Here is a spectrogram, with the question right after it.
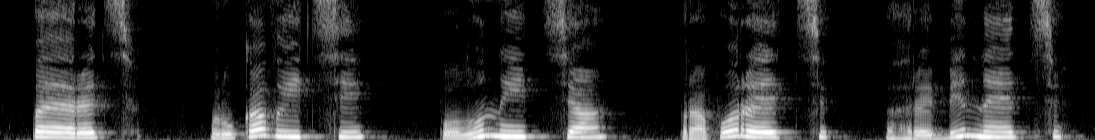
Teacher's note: спільний звук у цих словах це М'який приголосний ц у звуковій схемі позначаємо двома рисками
